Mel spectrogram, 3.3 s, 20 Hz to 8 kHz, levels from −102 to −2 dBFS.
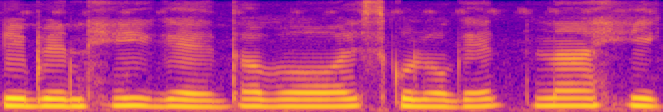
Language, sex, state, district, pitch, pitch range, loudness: Chakma, female, Tripura, Unakoti, 190 Hz, 180-200 Hz, -16 LUFS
